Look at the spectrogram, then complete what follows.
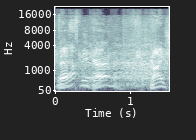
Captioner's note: laughter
